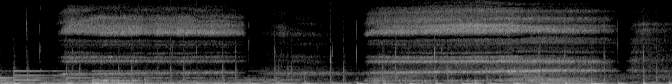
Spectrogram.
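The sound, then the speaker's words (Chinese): A man's heavy, labored breathing in slow, drawn-out cycles, about two long rasping breaths, set over a steady low throbbing hum with no talking. “他的脸扭曲成一个可怕的形状，他开始沉重的呼吸。”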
